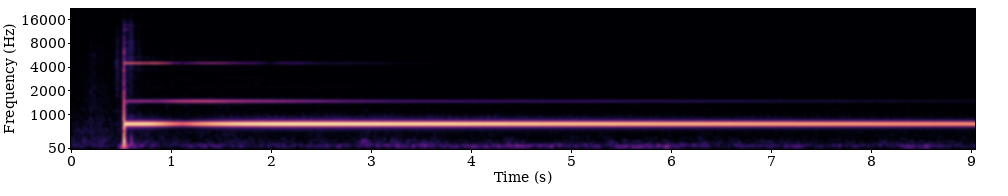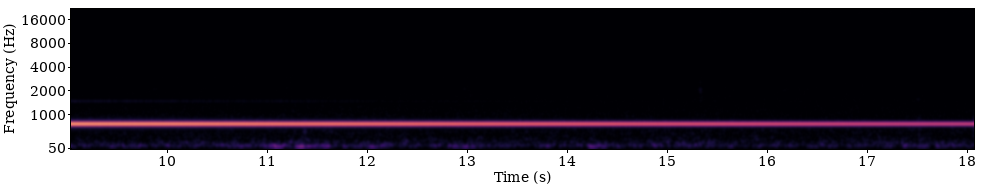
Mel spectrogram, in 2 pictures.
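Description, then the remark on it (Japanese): A tuning fork is struck once with a brief metallic attack, then rings as a pure, steady mid-pitched tone with faint overtones, slowly fading over about seventeen seconds without any voices. “この音を心が望むならこの音叉を選んでください。”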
